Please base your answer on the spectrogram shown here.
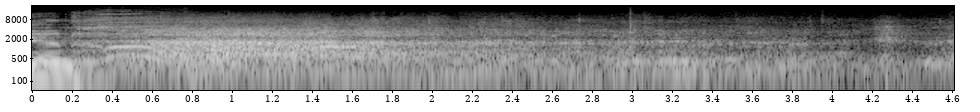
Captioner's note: audience laughing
